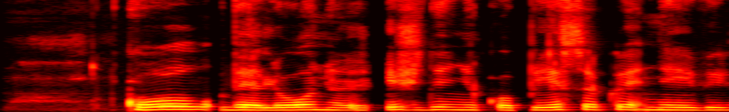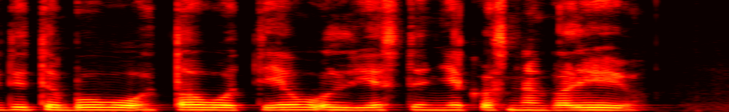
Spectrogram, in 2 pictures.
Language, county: Lithuanian, Marijampolė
